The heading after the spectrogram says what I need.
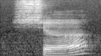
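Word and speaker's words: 蛇: let's continue next one sh sound remember is the shoe sound right okay with the oh final second tone together sure sure nice job sure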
